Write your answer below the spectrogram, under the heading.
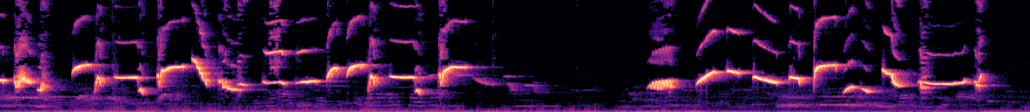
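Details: Rich song of an Oriental magpie-robin, used to get another magpie-robin singing: two long runs of rapid, loud whistles, upslurs and chattering notes, broken by a short quiet gap.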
